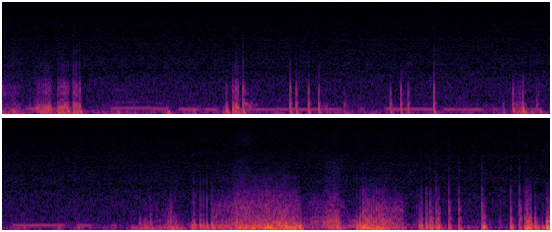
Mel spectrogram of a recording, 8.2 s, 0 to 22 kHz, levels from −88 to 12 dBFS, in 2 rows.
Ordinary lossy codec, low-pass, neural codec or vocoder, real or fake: none; 19.8 kHz; autoencoder, 48 kHz, 128 numbers a frame, DAC-VAE, trained on Japanese speech; fake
